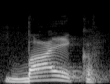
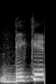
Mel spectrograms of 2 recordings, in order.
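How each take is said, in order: First: The vowel is the diphthong 'ai' sound. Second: The vowel is a short 'i' sound. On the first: The speaker calls it right. "इसको क्या पढ़ेंगे? बाइक।" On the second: The speaker calls it wrong. "बिके नहीं पढ़ेंगे"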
